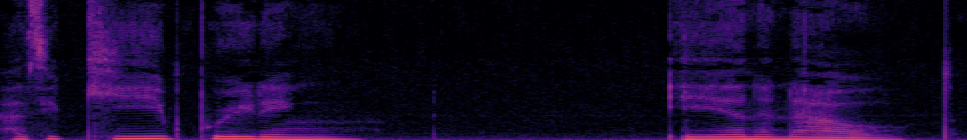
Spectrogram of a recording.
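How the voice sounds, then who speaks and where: Woman meditation guide, half-whispered delivery, very slow and flat, dry close sound. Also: on the low side, no room sound, low-quality recording. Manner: soft, slow, partly whispered.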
